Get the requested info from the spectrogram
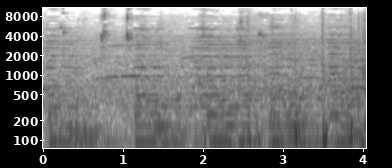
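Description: A basketball being dribbled on a hardwood court, a few sharp bounces, over steady arena music in a large hall.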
